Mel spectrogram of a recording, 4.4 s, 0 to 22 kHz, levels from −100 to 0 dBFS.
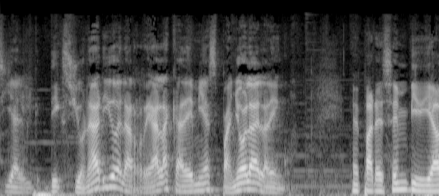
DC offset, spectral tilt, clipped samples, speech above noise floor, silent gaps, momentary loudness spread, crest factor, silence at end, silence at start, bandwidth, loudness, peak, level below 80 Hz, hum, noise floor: under 0.1%; -6 dB/octave; under 0.1%; 24 dB; none; 11 LU; 18 dB; 0 s; 0 s; 14 kHz; -21 LUFS; -2 dBFS; -34 dBFS; none; -44 dBFS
